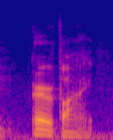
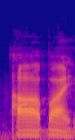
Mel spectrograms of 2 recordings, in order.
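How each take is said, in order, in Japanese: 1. 英語の音で言います。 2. 日本語のカタカナの音で言います。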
